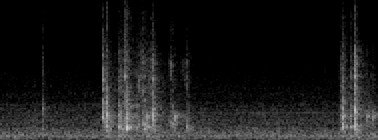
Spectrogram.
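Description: Keys clatter on the Compaq Portable I keyboard in two short bursts, a quick cluster of clicks followed by a pause and then a couple more near taps.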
